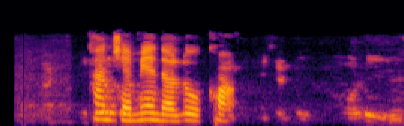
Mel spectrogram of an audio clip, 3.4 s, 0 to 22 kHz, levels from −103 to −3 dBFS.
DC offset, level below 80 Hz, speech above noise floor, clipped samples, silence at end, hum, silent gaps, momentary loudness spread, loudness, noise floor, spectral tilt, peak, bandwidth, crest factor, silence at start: under 0.1%; -72 dBFS; 30 dB; under 0.1%; 0.05 s; none; none; 25 LU; -21 LUFS; -52 dBFS; -2.5 dB/octave; -6 dBFS; 8 kHz; 20 dB; 0.35 s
